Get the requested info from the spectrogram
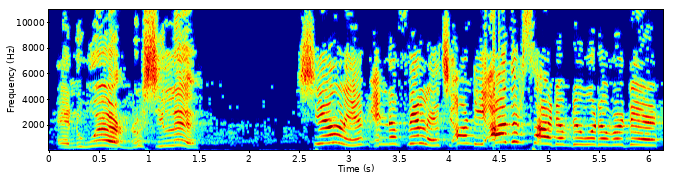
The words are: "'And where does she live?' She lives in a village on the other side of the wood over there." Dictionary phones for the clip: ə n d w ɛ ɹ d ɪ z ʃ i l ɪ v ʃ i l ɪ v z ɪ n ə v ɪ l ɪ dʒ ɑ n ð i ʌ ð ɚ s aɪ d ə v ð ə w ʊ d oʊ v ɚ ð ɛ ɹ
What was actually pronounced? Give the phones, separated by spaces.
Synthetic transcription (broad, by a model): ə n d w ɛ ɹ d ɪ ʃ i l ɪ v ʃ i l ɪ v ɪ n ə v ɪ l ɪ dʒ ɑ n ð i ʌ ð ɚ s aɪ d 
